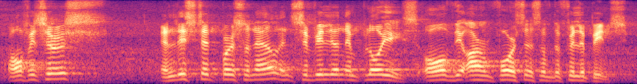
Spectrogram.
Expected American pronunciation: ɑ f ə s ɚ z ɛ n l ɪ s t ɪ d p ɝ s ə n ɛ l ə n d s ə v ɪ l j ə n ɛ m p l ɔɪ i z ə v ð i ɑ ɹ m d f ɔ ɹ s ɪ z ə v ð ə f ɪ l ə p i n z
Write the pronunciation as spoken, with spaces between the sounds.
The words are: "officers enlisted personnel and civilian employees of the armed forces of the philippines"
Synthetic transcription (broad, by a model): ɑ f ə s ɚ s ɛ n l ɪ s t ɪ d p ɝ s ə n ɛ l ə n d s ə v ɪ l j ə n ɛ m p l ɔɪ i s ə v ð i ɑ ɹ m f ɔ ɹ s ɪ s ə v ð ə f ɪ l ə p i n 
